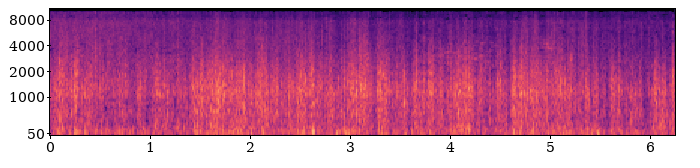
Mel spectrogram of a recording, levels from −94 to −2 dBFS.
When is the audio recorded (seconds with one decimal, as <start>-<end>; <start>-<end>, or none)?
0.0-6.3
